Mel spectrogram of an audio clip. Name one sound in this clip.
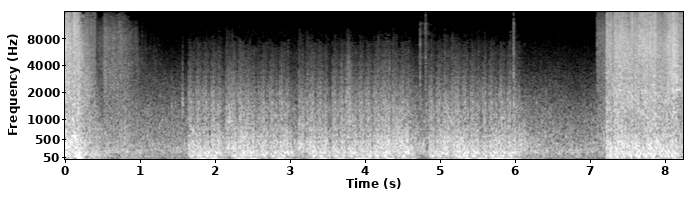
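Sound turns muffled and dull underwater.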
